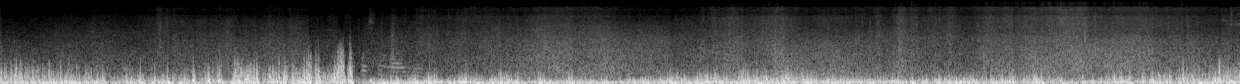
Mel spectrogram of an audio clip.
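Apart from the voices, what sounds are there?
wind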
